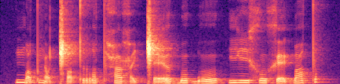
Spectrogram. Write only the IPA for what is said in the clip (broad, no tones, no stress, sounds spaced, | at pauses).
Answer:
n ḭ tˤ ŋ o̰ ǁ ɛ̰ tˤ r ɛ tˤ ħ o ħ ḭ ǁ ɛ̰ ə̯ ɓ o ɡ͡b o | j i x o x ɛ̰ ɡ͡b ɔ tˤ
